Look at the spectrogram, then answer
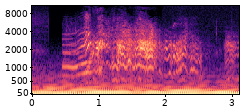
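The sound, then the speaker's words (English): A cat yowls loudly, a long drawn-out wailing cry with rising and falling pitch that continues for several seconds over a low steady hum. “That cat. It sounds huge, doesn't it?”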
